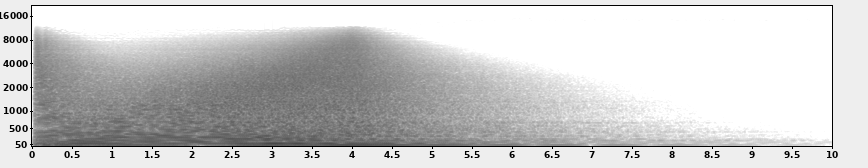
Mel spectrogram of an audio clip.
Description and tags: Synth Scary Note Pitch Slides Down Reverb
